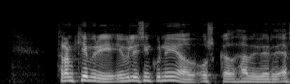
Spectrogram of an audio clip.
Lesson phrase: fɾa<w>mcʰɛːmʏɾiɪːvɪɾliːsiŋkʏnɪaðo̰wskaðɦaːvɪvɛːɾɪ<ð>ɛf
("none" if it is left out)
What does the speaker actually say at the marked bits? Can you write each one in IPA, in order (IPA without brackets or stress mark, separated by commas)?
none, ð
